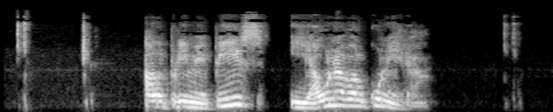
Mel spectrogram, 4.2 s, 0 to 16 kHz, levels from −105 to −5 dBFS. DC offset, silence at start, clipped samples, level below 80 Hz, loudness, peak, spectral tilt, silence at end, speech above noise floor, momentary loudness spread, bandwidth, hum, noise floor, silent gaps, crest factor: under 0.1%; 0.2 s; under 0.1%; -62 dBFS; -13 LUFS; -2 dBFS; -5.5 dB/octave; 0.95 s; 77 dB; 19 LU; 9.6 kHz; none; -89 dBFS; none; 14 dB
